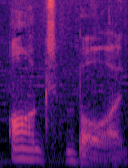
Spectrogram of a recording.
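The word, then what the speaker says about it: Augsburg: Augsborg. Augsborg is a German Bundesliga side. It's spelled A U G S B U R G. That's a spelling of Osborg.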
